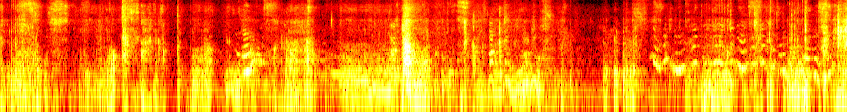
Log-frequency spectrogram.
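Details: Two pet dogs, a Bugg and a Boston, bickering and playing: continuous rough play growls and snuffling scuffles with occasional yelps, mixed with human speech and handling noise.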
